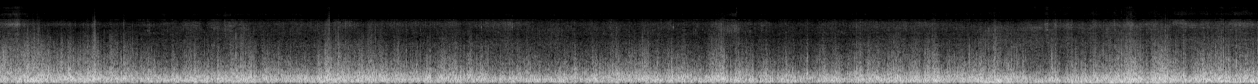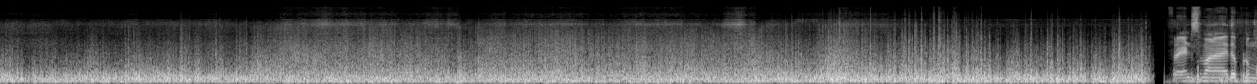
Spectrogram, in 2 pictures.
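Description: Strong wind gusts outdoors and buffets the microphone.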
